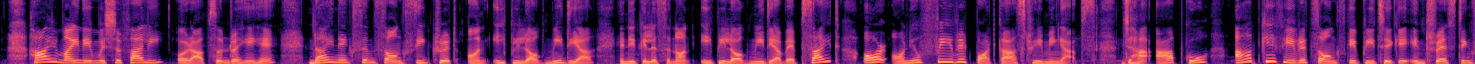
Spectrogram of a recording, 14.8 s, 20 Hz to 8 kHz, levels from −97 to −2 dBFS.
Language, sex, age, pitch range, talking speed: Hindi, female, 20-39, 180-260 Hz, 45 wpm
